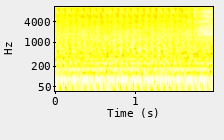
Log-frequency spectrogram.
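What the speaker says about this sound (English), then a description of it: "More helicopters, run!" Helicopter rotors thump in the video game FF7 Ever Crisis, a dense steady chopping drone that holds loud and unbroken throughout, with no voices over it.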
